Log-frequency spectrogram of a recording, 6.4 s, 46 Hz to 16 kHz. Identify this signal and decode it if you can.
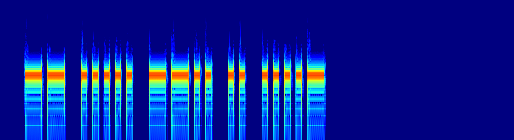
Morse code, heard as a keyed tone, about 17 wpm, 700 Hz. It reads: M5ZI4
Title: Code Groups - 5 Letter:Numbers - 17wpm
